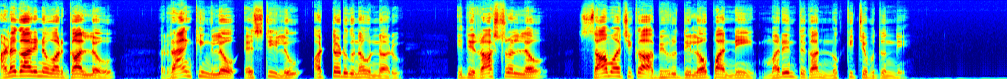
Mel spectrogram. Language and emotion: Telugu, neutral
